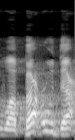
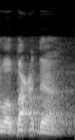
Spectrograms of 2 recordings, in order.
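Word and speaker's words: وَبَعُدَ: Au balaghuma, atau satir tersebut sampai 2/3 dzira' wa ba'uda anhu, ini bacanya wa ba'uda bukan wa ba'da.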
